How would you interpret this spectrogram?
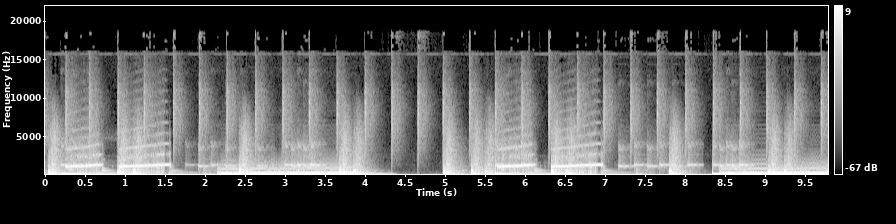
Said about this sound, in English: So this machine detects when there's liquid, and it makes these really loud screeching siren noises.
